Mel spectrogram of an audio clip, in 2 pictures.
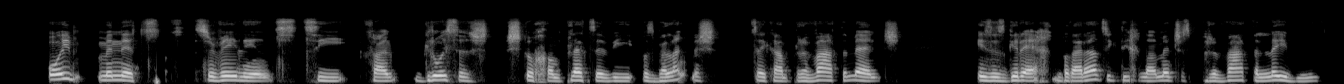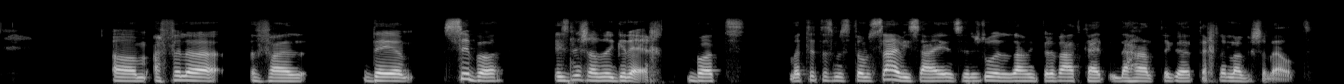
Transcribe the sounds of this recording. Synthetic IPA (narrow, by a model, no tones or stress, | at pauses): oɪmənɪt͡stsəɾveɪlˠiənst͡sɪ | faɾɡɾoɪsə | ʃtʊχən̩plˠɛt͡səviːvuːs̬bəlˠaŋt̚nɪʃt | t͡sɪkaːnpɾəvaːtəmɛnt͡ʃ | ɪzəs̬ɡəɾɛχt̚bɔtaɾant͡sɪɡ̚dɪχənamɛnt͡ʃɪspɾəvaːtəlˠeɪbm̩ | əmafɪlˠə | faɾ | dɛ | sɪbə | ɪs̬nɪʃtazoɪɡəɾɛ̰χt̚ | bɔt | mətʰɪtəs̬mɪstʊmsaɪviːsaɪsɪsnɪʃtduːəzzaχviːpɾɪvaːtkʰaɪtɪndɪɦantɪɡətʰɛχnɔlˠɔɡɪʃəvɛ̰lˠt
